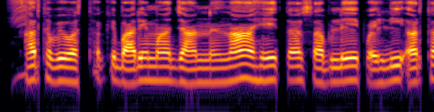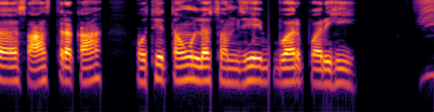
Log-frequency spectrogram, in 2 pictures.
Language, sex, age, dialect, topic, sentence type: Chhattisgarhi, male, 41-45, Western/Budati/Khatahi, banking, statement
